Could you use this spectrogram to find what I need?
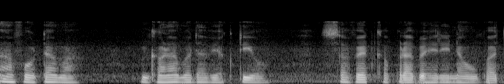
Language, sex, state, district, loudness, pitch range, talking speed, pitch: Gujarati, male, Gujarat, Valsad, -20 LUFS, 100-110 Hz, 120 wpm, 105 Hz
